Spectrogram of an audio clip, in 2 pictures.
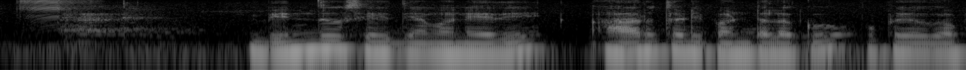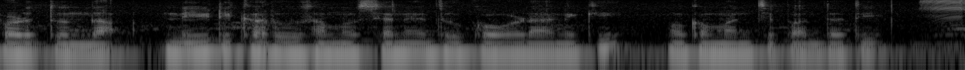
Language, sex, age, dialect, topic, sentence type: Telugu, male, 25-30, Telangana, agriculture, question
